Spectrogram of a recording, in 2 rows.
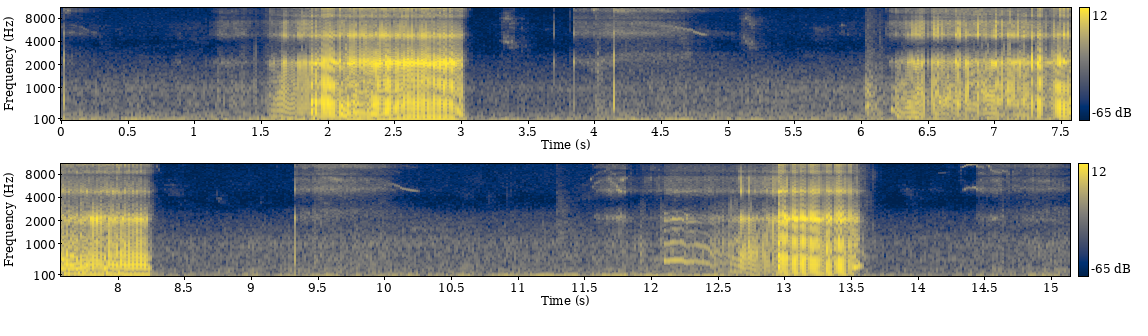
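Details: Three loud, buzzing inward snores, each about 1.5 seconds, with softer whistly outward breaths between, roughly 12 breaths a minute, from a cat napping leisurely; normal snoring.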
